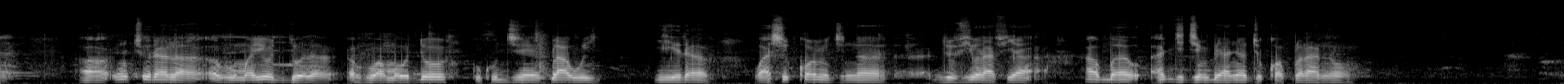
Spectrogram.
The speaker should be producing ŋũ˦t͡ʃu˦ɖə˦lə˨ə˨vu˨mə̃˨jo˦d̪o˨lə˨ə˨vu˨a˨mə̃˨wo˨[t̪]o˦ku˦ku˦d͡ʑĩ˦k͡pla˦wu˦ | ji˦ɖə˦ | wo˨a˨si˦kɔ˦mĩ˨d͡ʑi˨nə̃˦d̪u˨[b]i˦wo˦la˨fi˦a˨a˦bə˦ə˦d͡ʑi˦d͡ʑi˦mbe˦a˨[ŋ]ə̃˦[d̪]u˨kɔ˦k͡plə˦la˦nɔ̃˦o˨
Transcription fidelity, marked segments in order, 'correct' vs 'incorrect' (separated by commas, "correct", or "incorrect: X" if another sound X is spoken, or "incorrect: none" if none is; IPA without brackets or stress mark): incorrect: d̪, incorrect: v, incorrect: ɲ, correct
